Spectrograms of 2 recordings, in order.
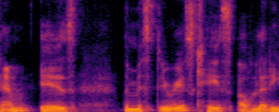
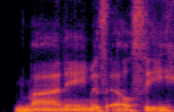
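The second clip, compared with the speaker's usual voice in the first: put-on transatlantic Southern lady accent, much lower; 6 semitones lower than usual. Asked to do the voice, the speaker introduces a character in a transatlantic southern lady accent. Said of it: "please do the transatlantic Southern lady".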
